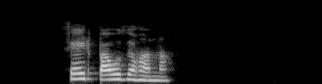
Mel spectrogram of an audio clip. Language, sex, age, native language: Icelandic, female, 20-29, Icelandic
